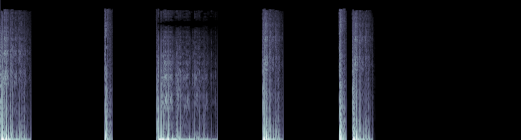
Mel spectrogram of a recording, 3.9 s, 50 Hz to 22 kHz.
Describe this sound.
Piggy Bank 0bject count2
A fake little baby piggy bank shaking LOOP HITS!
effects, industrial, synthesized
